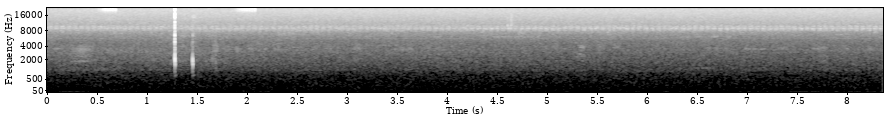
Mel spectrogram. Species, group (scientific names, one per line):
Rhacocleis germanica
Orthoptera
